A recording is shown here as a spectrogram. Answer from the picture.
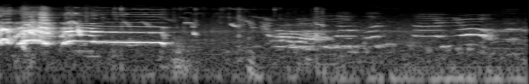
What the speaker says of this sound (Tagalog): Yung tatlong sisiw guys oh.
